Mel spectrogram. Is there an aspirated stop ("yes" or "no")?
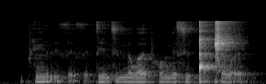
yes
